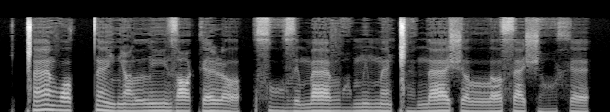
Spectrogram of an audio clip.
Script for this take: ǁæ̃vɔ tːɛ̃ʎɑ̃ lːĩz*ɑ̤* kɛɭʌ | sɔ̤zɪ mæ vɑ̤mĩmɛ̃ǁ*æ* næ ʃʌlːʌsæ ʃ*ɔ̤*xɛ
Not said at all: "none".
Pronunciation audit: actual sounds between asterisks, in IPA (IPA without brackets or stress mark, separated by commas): ɑ, æ̤, ɑ̤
